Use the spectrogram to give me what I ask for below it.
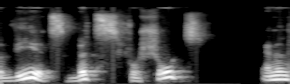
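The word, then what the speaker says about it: Wits: last couple of years it's a dutch name so the w is pronounced with the v it's vits for shorts and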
